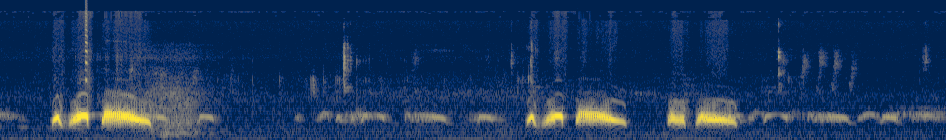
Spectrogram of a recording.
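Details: Spotted dove (cu gáy) cooing in the 'thúc' style with a 'giọng thổ' voice: two phrases of low hooting coos, each with a long drawn middle note, with soft murmured notes between them.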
